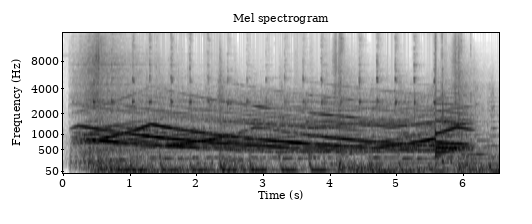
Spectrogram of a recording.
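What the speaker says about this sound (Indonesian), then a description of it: "Mereka juga menyalakan sirine melalui pengeras suara untuk menarik perhatian." A wailing siren is played through a loudspeaker at a street protest for Palestine, loud and continuous with overlapping rising and falling tones.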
